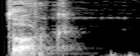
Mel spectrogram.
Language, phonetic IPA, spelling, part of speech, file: Russian, [tork], торг, noun, Ru-торг.ogg
- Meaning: 1. haggling, bargaining 2. auction 3. market, mart, bazaar 4. trade, transaction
